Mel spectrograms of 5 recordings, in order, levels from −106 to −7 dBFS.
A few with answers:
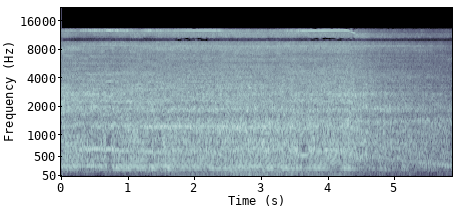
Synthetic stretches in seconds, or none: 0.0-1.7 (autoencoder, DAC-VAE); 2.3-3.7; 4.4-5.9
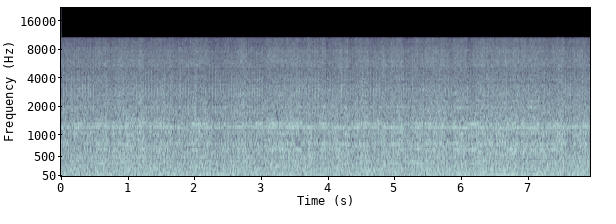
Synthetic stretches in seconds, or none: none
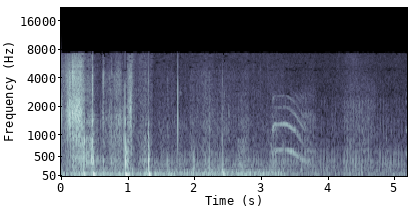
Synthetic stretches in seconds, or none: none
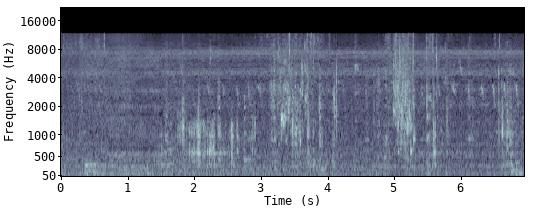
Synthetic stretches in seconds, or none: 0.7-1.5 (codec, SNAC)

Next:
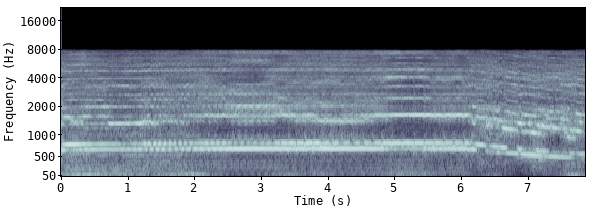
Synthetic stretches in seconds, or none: 0.0-7.9 (autoencoder, DAC-VAE)

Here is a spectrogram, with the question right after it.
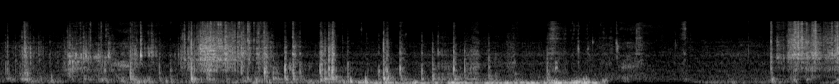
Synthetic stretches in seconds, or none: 0.7-1.2 (vocoder, Vocos); 2.2-5.8; 7.2-8.4

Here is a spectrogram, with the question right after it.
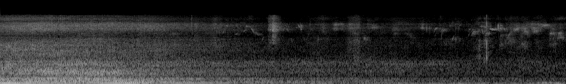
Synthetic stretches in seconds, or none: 0.0-0.5 (autoencoder, DAC-VAE); 1.4-2.2; 3.1-4.3; 5.1-5.7

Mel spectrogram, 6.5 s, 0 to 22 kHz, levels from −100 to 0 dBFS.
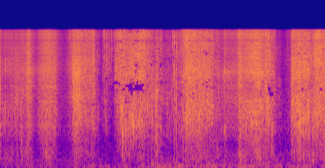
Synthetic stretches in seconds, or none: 0.0-1.6 (autoencoder, DAC-VAE); 4.4-5.2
